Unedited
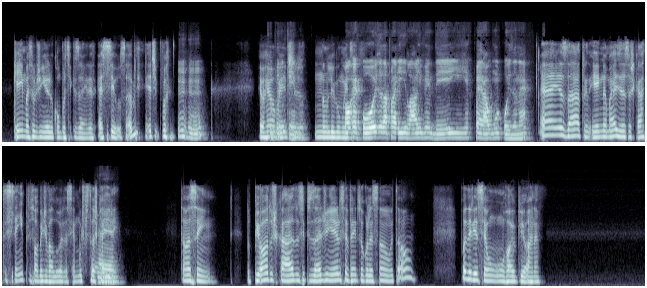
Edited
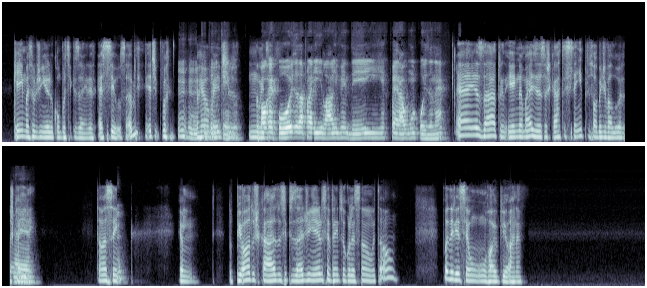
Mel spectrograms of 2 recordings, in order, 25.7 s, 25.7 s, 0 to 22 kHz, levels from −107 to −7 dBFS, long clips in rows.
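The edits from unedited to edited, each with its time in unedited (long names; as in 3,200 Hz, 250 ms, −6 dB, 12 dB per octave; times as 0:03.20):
0:03.89–0:05.21: move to 0:16.83
0:06.44–0:06.80: remove
0:14.12–0:14.69: silence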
